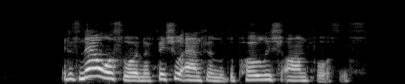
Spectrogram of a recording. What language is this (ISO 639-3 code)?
eng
